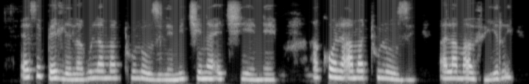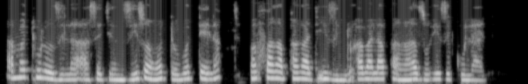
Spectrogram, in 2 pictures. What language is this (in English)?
North Ndebele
